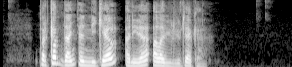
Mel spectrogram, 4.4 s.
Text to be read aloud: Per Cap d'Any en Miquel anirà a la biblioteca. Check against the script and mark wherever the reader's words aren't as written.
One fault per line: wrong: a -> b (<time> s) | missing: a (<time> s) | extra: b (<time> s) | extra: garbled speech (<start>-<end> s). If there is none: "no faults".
no faults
